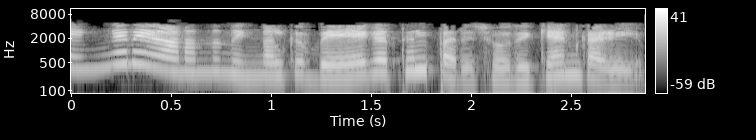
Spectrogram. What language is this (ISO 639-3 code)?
mal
